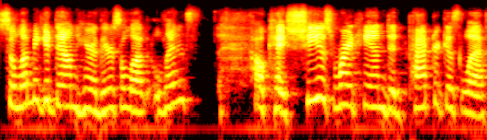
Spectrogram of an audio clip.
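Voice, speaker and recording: A woman speaks with a high pitch and an American accent at a moderate pace. Her tone is animated, with ordinary pitch variation. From Ohio (Cleveland area). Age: 60s. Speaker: psychic livestream host. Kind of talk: livestream chat with viewers. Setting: live stream.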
